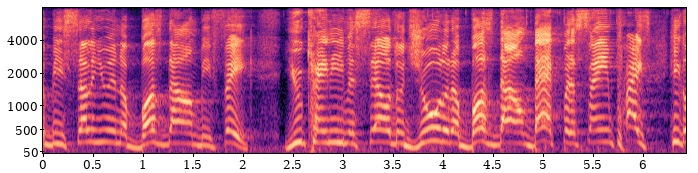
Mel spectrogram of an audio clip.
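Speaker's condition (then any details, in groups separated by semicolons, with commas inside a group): No condition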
